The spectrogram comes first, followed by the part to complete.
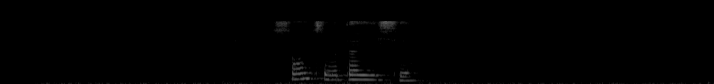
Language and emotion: Russian, neutral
